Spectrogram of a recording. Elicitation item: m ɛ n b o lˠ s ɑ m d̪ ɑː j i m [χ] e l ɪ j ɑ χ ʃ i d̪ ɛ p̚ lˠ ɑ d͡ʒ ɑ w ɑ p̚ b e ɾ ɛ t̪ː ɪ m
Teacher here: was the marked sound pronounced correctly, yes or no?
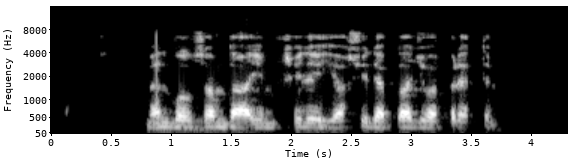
yes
